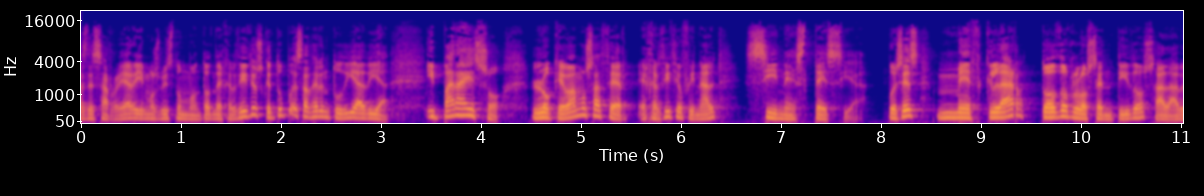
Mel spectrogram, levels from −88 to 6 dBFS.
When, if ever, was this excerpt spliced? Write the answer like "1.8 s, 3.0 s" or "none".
3.4 s, 8.0 s

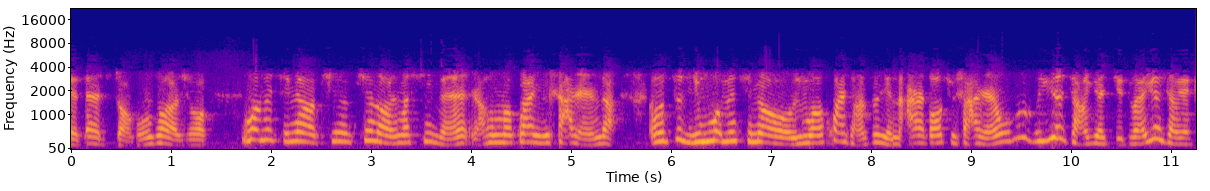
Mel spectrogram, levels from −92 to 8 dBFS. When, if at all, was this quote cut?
8.2 s

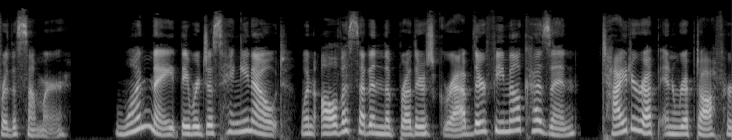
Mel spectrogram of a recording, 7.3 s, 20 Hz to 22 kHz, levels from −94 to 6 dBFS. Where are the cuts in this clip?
none

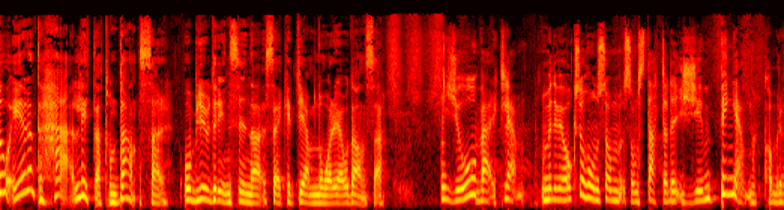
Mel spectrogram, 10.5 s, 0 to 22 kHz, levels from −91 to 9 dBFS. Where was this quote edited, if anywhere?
6.3 s

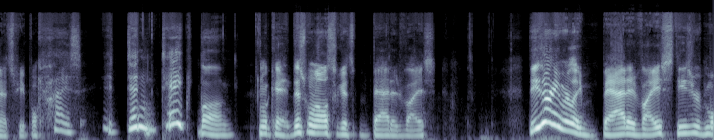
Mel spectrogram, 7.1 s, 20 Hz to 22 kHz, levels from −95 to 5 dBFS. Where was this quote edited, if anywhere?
none

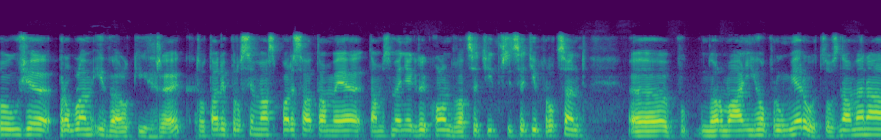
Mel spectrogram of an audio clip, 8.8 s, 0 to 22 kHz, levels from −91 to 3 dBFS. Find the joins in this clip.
1.9 s, 3.1 s

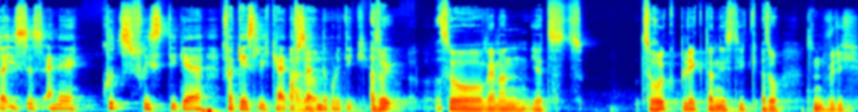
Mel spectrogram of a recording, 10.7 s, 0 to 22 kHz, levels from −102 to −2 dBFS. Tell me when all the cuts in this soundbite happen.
3.6 s

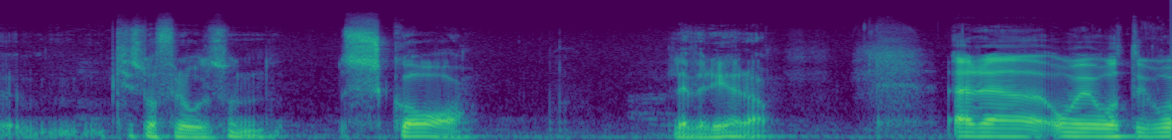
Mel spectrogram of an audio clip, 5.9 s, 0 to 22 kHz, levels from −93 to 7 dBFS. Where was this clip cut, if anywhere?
none

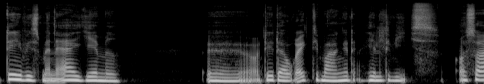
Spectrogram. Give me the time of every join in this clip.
3.5 s

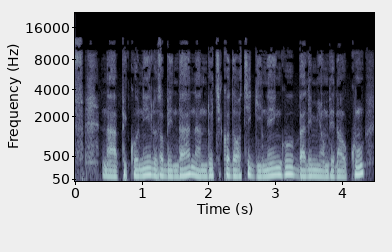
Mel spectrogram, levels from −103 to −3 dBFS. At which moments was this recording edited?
1.3 s

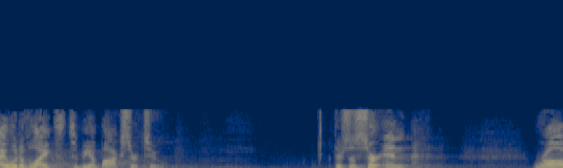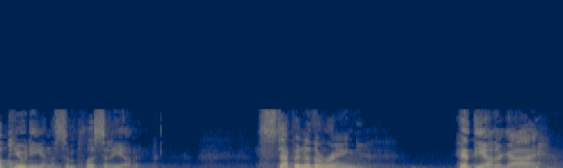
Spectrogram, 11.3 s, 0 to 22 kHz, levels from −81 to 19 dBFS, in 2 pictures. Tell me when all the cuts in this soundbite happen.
none

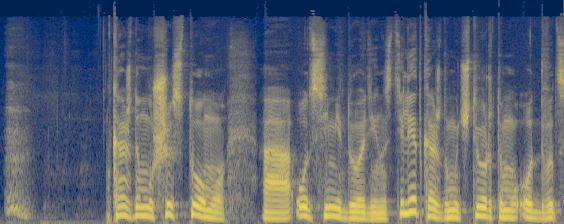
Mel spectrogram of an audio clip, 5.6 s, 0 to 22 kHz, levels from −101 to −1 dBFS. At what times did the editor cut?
none

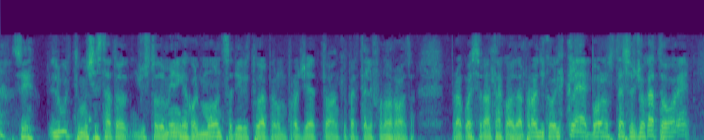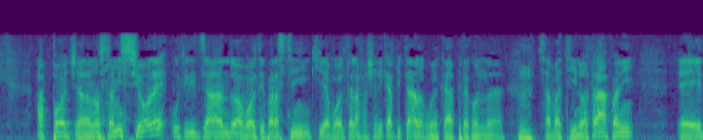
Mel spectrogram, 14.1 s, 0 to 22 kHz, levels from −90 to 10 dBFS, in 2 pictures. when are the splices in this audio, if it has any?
none

